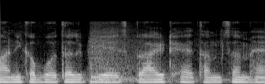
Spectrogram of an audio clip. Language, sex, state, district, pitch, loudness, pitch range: Hindi, male, Chandigarh, Chandigarh, 110 Hz, -16 LUFS, 110-115 Hz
